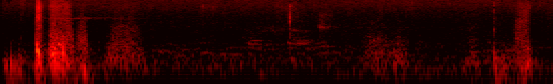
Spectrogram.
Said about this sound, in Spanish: Pausa para abrir agua.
